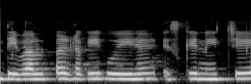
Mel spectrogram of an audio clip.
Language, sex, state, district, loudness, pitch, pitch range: Hindi, female, Haryana, Charkhi Dadri, -13 LUFS, 250 Hz, 245-260 Hz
